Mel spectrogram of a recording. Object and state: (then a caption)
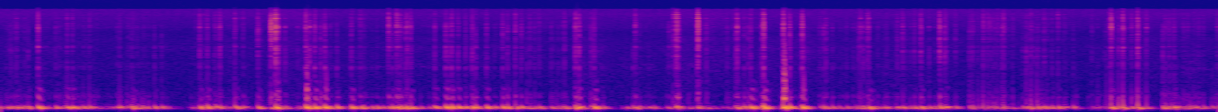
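Metal microphone grille being scratched. Long dark fingernails of both hands scratch the hollow metal mesh grille of a Blue Yeti Nano microphone. The result is a dense, boomy low scraping rumble with rapid clicky textures and occasional sharp bright ticks, broken by brief pauses.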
